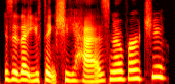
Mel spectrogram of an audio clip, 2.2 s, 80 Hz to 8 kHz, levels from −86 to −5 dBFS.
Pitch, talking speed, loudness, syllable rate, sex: 245 Hz, 245 wpm, -20 LUFS, 5.0 syllables/s, female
